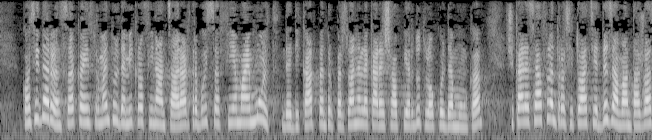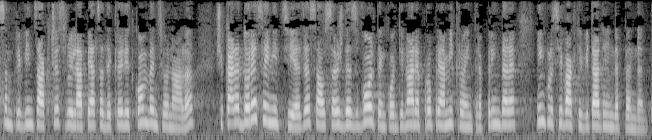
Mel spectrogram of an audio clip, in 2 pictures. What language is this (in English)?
Romanian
